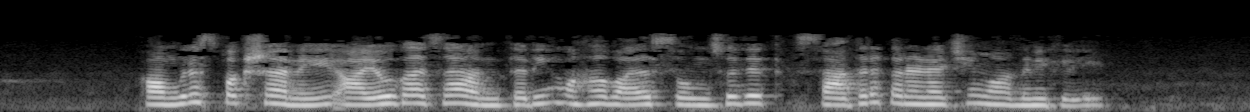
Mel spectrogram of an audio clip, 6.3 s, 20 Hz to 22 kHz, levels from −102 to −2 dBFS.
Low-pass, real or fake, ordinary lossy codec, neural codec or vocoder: 7.2 kHz; fake; MP3, 32 kbps; codec, 16 kHz, 2 kbps, FunCodec, trained on Chinese and English, 25 frames a second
